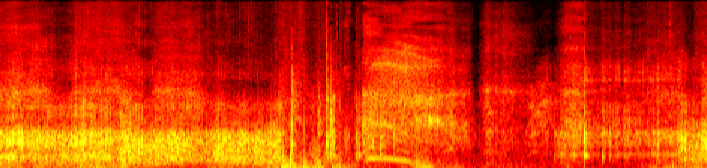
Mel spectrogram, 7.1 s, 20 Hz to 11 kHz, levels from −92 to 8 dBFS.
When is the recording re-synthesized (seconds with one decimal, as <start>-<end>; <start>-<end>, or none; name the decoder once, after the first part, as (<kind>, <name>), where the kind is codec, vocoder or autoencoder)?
0.6-2.0 (vocoder, BigVGAN v2); 5.9-7.1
